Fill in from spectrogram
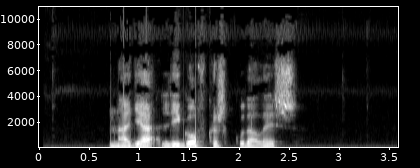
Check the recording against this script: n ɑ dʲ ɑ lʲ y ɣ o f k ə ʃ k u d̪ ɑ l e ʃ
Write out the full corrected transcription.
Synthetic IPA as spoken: n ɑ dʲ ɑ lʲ i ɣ o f k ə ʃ k u d̪ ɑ l e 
